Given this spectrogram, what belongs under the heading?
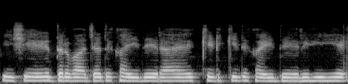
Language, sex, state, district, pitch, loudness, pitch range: Hindi, female, Bihar, Patna, 170 Hz, -14 LUFS, 165-175 Hz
